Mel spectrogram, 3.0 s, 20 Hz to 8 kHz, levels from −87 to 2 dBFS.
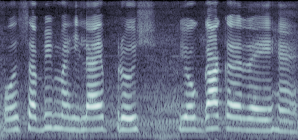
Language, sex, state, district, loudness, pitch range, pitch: Hindi, female, Haryana, Jhajjar, -14 LUFS, 240-265 Hz, 255 Hz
